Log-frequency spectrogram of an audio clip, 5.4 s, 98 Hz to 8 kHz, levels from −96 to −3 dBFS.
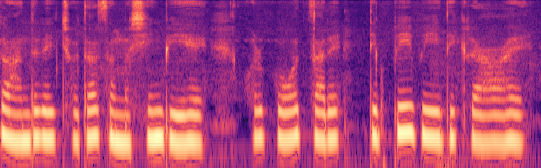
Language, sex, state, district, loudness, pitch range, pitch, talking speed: Hindi, female, Arunachal Pradesh, Papum Pare, -13 LUFS, 205-220 Hz, 215 Hz, 165 wpm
